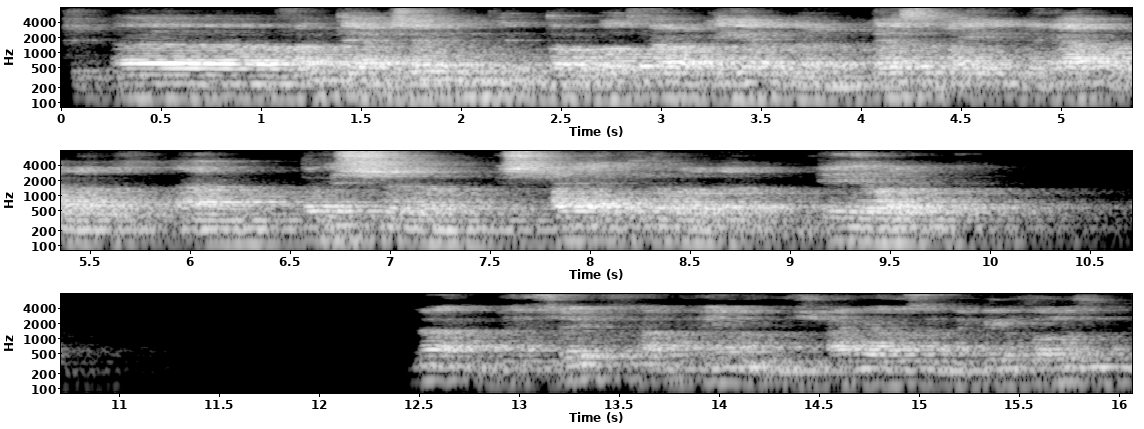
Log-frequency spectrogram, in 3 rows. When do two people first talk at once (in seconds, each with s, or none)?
none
